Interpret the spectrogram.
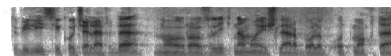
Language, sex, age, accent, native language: Uzbek, male, 18-24, Samarqand, Uzbek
